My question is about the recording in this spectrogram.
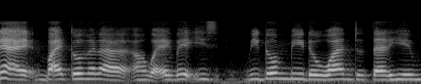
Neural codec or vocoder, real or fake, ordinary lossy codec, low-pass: codec, 16 kHz, 0.5 kbps, FunCodec, trained on LibriTTS, 25 frames a second; fake; none; none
